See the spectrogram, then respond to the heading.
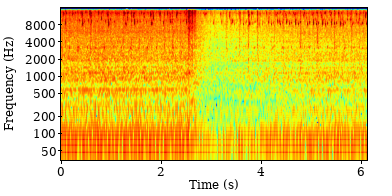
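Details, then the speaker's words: Truck, cold, after spark plug wire repair: steady, even idle sitting a touch high from the cold, deep smooth exhaust, no misses; normal cold idle. "okay so there's our wire installed and yellow one there and Idols gonna be a little bit high because the truck is cold but it will fire it up"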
